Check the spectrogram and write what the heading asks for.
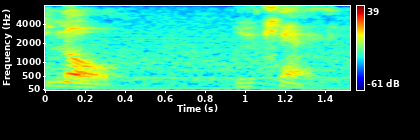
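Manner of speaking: ordinary talk, nothing marked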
